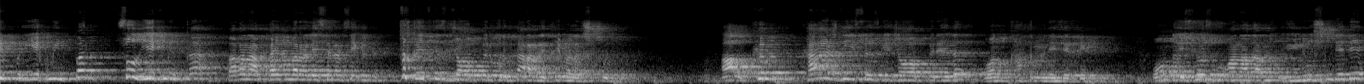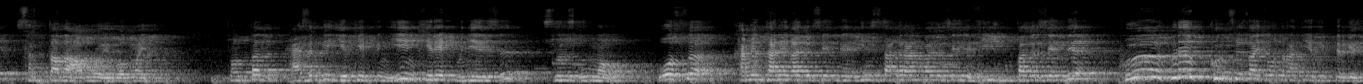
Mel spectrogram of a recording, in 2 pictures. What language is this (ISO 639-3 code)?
tur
